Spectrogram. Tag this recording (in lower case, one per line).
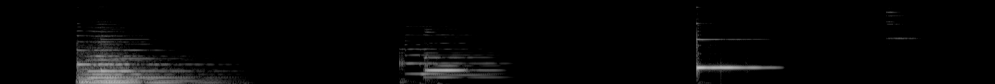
ding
